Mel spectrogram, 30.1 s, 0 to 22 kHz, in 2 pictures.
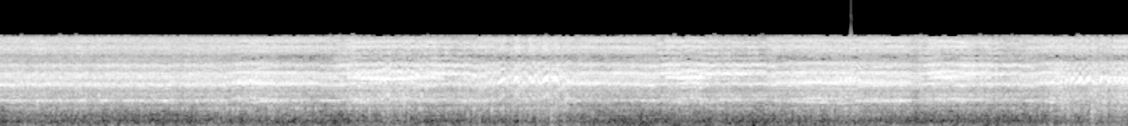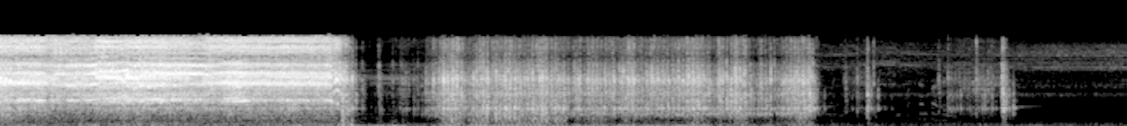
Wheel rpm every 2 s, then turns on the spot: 200, 200, 190, 190, 200, 200, 200, 200, 200, 140, 10, 20, 10, 0, 0.
20-26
